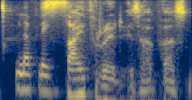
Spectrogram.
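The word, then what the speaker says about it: Saethryd: cythrid was born that probably it should be pronounced sethrid okay like ingrid yeah well we say cythrid her middle name is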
